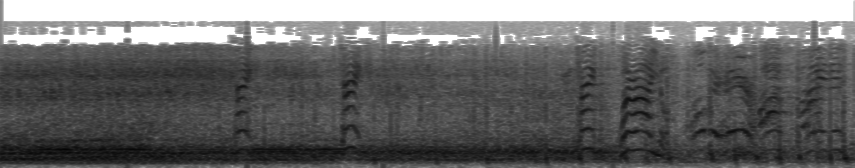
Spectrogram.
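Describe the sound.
A plane engine roars steadily and loudly throughout, a constant drone, while voices shout over the engine and gunfire, growing more frequent in the final seconds.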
